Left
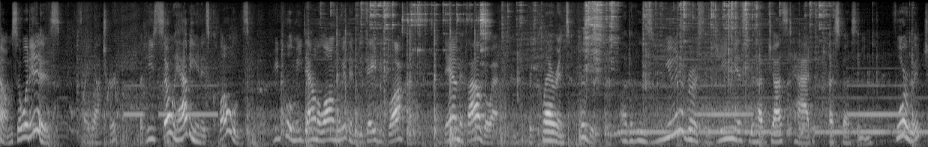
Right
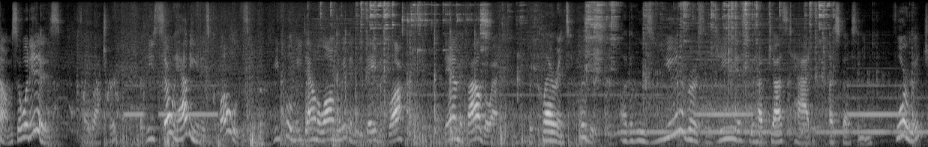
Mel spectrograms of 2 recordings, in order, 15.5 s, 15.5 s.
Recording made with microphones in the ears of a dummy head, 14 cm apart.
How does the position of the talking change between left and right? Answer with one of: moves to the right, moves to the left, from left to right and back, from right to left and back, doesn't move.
doesn't move.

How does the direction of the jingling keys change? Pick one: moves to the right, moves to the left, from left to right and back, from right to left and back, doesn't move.
from right to left and back.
